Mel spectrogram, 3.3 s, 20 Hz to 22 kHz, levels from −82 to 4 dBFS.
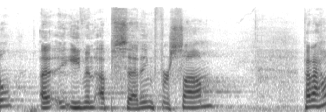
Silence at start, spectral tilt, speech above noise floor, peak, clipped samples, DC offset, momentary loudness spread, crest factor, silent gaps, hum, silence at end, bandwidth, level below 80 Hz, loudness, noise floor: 0 s; -4.5 dB/octave; 24 dB; -6 dBFS; under 0.1%; under 0.1%; 8 LU; 18 dB; none; none; 0 s; 17 kHz; -54 dBFS; -23 LUFS; -47 dBFS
